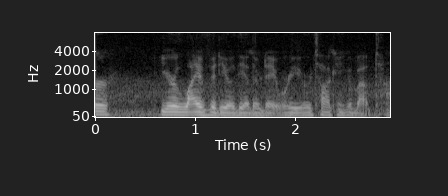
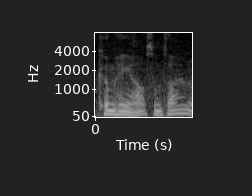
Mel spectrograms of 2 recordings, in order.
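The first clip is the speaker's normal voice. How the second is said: higher, eager friend asking; friend's eager ask; 6 semitones higher than usual. Retold or imitated. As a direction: ask like a keen buddy. Friend asking to come over.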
